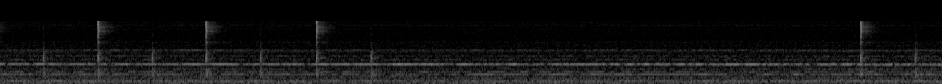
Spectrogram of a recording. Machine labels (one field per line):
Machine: valve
